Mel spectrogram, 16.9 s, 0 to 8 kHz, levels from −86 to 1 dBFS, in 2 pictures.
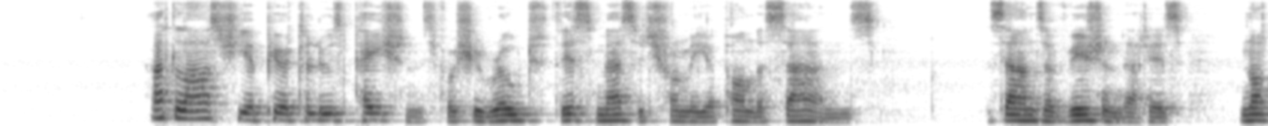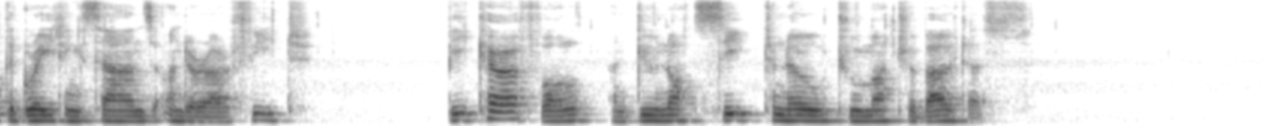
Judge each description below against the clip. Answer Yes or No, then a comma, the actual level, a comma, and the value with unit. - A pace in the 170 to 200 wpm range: No, average, 155 wpm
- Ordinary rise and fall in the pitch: Yes, average, 3.0 semitones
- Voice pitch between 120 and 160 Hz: Yes, low, 135 Hz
